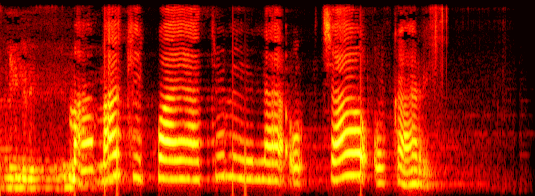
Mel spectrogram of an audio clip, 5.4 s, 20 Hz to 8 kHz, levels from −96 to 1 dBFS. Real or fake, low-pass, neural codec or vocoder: real; 7.2 kHz; none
